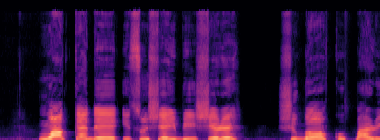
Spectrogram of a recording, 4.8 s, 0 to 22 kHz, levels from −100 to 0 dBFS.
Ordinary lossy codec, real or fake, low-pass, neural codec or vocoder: none; real; none; none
